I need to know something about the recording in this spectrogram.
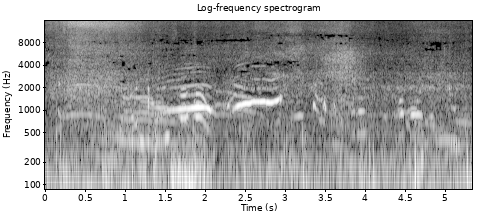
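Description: Skis scrape softly over snow.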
